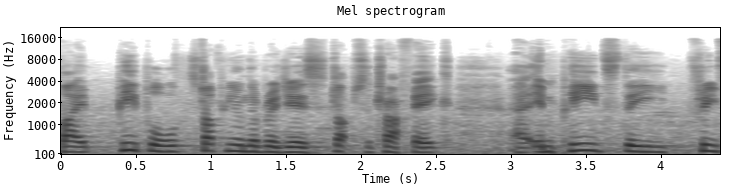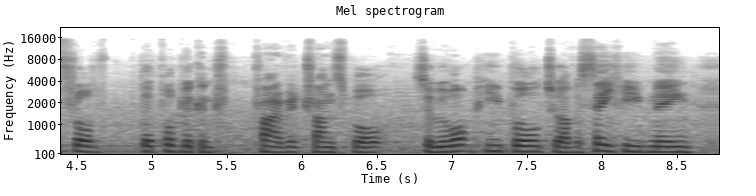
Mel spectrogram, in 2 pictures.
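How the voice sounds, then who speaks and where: A man's voice: on the high side, steady tone, moderate pace, darkish tone. A man giving an interview statement as a police spokesman, with traffic behind him.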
